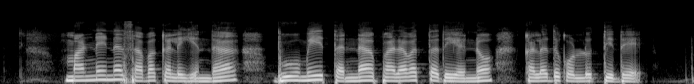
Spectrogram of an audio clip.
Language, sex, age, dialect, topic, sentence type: Kannada, female, 46-50, Mysore Kannada, agriculture, statement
